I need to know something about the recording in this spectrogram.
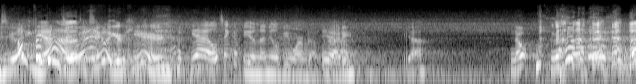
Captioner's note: laughs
